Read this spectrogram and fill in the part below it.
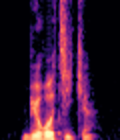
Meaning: office automation, commercial data processing
- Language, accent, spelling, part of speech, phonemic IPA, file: French, France, bureautique, noun, /by.ʁo.tik/, LL-Q150 (fra)-bureautique.wav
